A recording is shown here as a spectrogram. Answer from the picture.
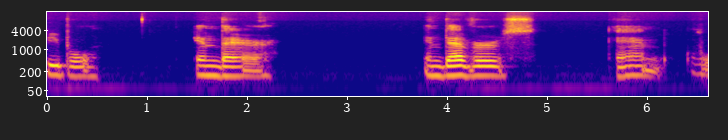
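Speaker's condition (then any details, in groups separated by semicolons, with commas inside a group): Cerebral palsy; has had speech therapy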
